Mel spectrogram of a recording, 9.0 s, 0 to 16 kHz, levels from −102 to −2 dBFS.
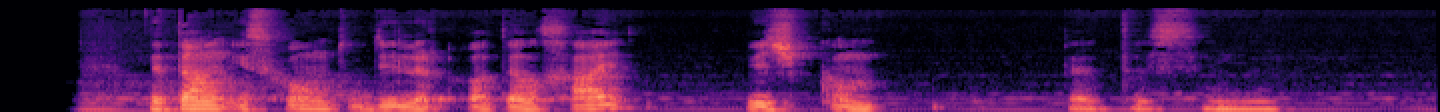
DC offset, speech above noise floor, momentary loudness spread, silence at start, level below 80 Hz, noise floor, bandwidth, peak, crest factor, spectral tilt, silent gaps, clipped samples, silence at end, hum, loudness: under 0.1%; 32 dB; 13 LU; 0.5 s; -60 dBFS; -62 dBFS; 11.5 kHz; -12 dBFS; 20 dB; -6.5 dB/octave; none; under 0.1%; 1 s; none; -32 LUFS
